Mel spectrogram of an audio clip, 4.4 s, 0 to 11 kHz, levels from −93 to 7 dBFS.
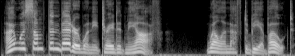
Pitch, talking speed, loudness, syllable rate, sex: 195 Hz, 190 wpm, -17 LUFS, 5.7 syllables/s, female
